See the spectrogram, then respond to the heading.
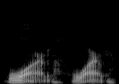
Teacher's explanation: warm, WARM, is actually pronounced with an R colored O. Probably because in the unmerged version it's or.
